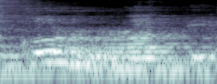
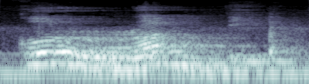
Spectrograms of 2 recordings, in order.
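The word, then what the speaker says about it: قُلْ رَبِّ: It is qul and rabb, but complete idgham.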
